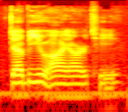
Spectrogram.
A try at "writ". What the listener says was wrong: Writ. WRIT. You said WIRT.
